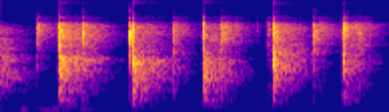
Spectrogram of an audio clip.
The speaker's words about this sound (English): So we got to give him a round of applause.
